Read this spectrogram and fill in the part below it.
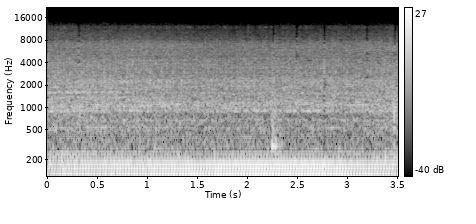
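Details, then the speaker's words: Classic Austin Mini small four-cylinder running up while setting ignition timing and filling with coolant, after first start in 9 months; steady even smooth idle, no knocks or misses; radiator found dripping at the bottom. "well i'm just running it up um it sounds beautiful it's um yeah idling really nicely"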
